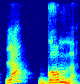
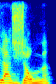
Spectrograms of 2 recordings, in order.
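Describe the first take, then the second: First: The word begins with a hard g sound. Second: The word begins with a soft zh sound. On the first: The speaker calls it right. "Parce que la lettre J n'est pas suivie par E et Y" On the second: The speaker calls it wrong. "Et pourquoi on n'a pas dit la jomme?"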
